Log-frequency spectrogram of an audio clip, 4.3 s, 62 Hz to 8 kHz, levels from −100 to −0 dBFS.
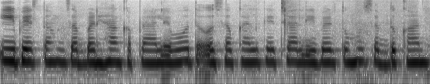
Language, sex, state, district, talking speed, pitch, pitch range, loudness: Maithili, female, Bihar, Purnia, 280 wpm, 225 Hz, 220-230 Hz, -16 LUFS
